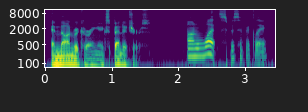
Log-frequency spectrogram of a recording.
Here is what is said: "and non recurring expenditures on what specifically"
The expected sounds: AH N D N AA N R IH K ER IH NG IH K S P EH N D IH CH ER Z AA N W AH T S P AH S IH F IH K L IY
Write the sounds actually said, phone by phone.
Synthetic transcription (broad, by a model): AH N N AA N R IH K ER IH NG IH K S P EH N D IH CH ER Z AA N W AH T S P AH S IH F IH K L IY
